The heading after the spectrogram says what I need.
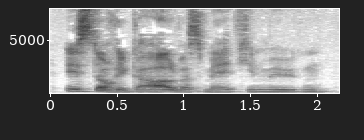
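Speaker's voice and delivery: ordinary delivery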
